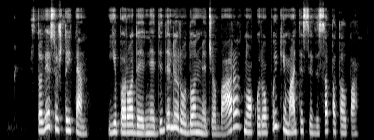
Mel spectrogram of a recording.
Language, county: Lithuanian, Šiauliai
